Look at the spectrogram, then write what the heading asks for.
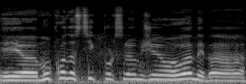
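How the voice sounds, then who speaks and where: A man speaks at a high pitch with lively intonation and a moderate pace. Noticeable background noise runs behind him. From France. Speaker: sports photo manager. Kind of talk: ski race predictions for camera.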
